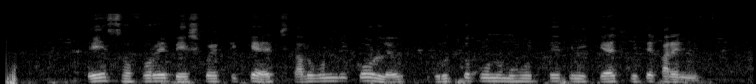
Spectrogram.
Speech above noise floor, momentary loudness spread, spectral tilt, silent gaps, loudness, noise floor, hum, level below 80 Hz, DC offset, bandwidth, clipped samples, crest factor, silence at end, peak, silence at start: 24 dB; 8 LU; -7.5 dB/octave; none; -28 LUFS; -51 dBFS; none; -44 dBFS; under 0.1%; 11.5 kHz; under 0.1%; 18 dB; 0.55 s; -10 dBFS; 0.05 s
